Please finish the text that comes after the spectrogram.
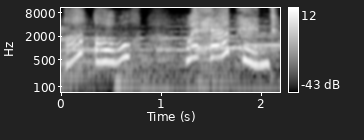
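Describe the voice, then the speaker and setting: A woman voicing a tiny, curious, excitable childlike fairy companion in a video game, with a squeaky voice. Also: slow pace, loud music behind the voice, full character voice. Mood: startled. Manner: speaks of self in third person, exclamatory.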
